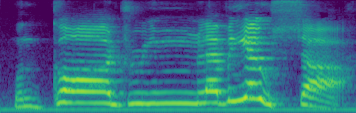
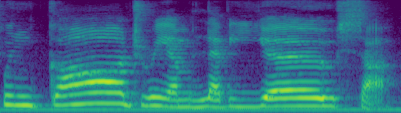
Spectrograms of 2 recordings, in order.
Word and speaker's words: Wingardium Leviosa: "Wingardium Leviosa!" he shouted, waving his long arms like a windmill. "You're saying it wrong," Harry heard Hermione snap. "It's Wingardium Leviosa. Make the gar nice and long."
